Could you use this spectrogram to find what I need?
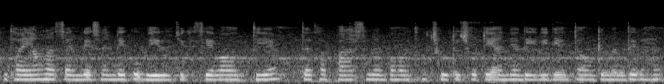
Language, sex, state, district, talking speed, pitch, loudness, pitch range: Hindi, female, Rajasthan, Bikaner, 215 wpm, 220 Hz, -16 LUFS, 220-225 Hz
